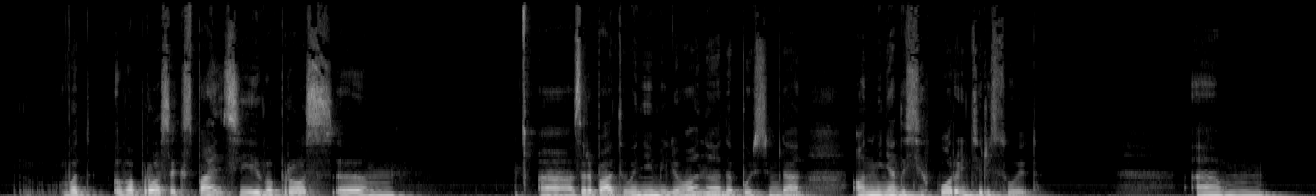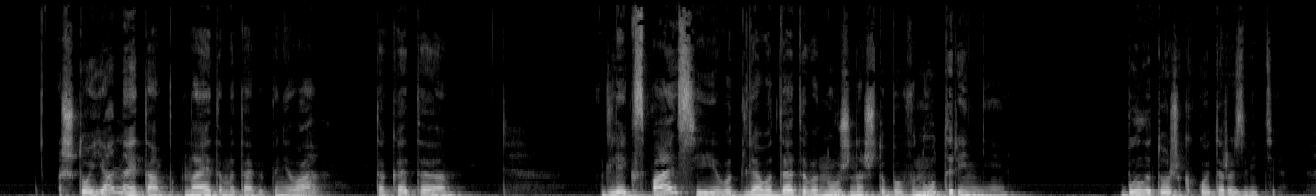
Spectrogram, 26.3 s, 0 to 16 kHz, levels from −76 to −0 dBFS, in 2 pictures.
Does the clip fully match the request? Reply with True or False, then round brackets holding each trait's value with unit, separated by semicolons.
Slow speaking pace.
True (90 wpm)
